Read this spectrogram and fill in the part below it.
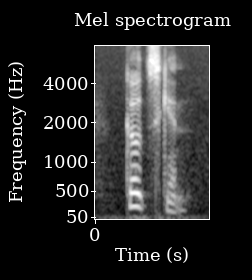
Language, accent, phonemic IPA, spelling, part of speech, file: English, US, /ˈɡoʊtˌskɪn/, goatskin, noun, En-us-goatskin.ogg
- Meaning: 1. The skin of a goat, especially when cured and used as a material for clothing, tents, etc 2. A liquid container (especially for holding wine or water) made from goat leather 3. A bodhran drum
